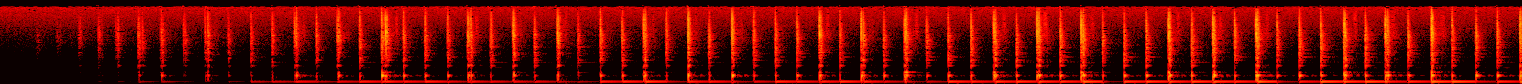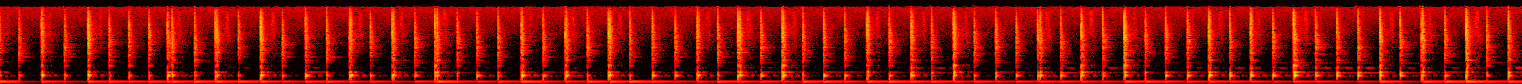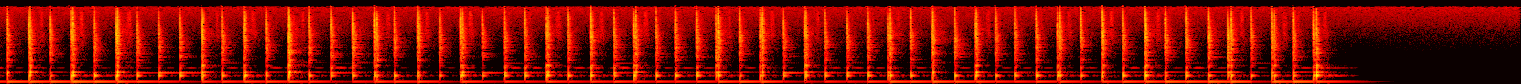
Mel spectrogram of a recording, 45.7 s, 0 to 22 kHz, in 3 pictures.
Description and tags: darbuka accellerating
An accellerating rhythm on the darbouka. Maybe useful as a filler or background. Recorded with Zoom H2n and Sennheiser mic. No editing, no effects added.
The money will help to maintain the website:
